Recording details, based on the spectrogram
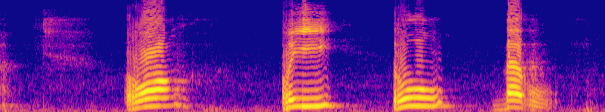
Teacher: Kita latih bunyinya ra yang ada getaran sedikit.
